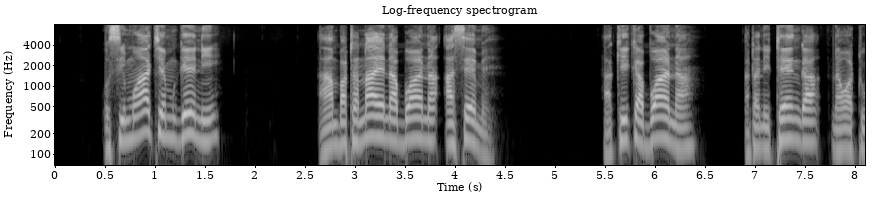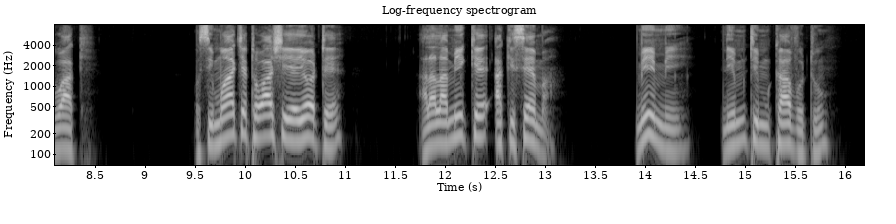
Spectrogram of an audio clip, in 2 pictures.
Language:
Swahili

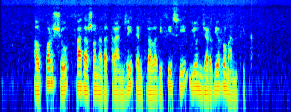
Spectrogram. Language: Catalan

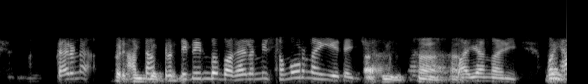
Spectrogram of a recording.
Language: Marathi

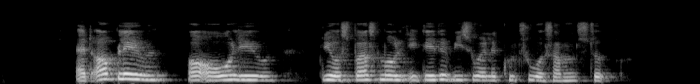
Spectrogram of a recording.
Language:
Danish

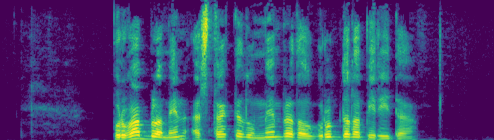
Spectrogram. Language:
Catalan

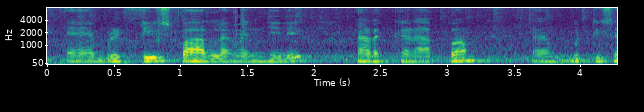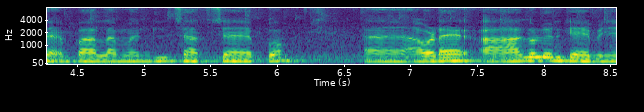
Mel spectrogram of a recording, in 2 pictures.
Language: Malayalam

